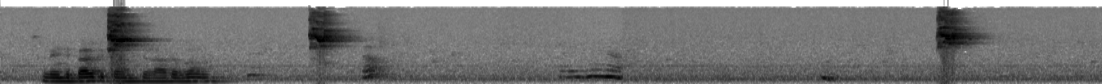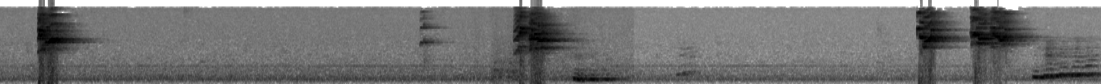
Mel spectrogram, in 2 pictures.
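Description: Lovebirds give shrill chirps.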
